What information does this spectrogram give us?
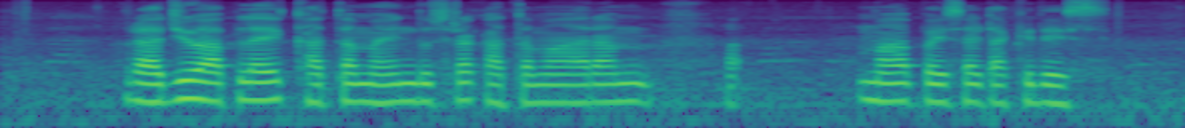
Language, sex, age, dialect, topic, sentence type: Marathi, male, 18-24, Northern Konkan, banking, statement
